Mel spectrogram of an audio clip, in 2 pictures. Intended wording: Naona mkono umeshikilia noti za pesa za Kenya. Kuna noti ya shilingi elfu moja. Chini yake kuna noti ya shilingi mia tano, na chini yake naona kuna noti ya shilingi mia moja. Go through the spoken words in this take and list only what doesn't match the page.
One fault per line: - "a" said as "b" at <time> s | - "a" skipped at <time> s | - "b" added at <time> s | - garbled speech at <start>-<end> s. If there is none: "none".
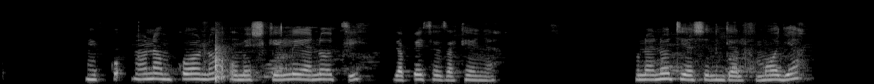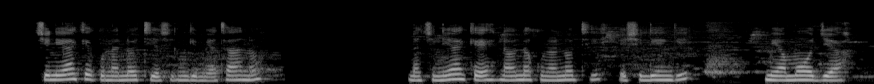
none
